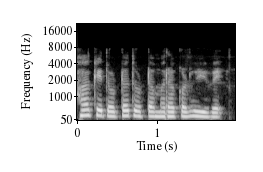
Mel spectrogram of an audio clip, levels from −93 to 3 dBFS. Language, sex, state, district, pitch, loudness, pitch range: Kannada, female, Karnataka, Bangalore, 190 Hz, -13 LUFS, 185-210 Hz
